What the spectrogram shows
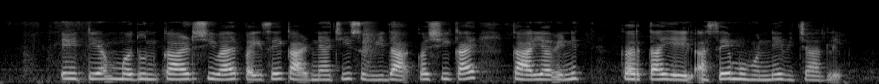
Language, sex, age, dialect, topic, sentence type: Marathi, female, 18-24, Standard Marathi, banking, statement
